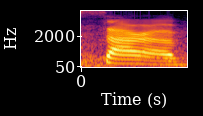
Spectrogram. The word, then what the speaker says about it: Sara: My name's Sarah, but it's spelled like S-A-R-A, and everyone says Sarah. Even though there's no H, everyone reads it wrong.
